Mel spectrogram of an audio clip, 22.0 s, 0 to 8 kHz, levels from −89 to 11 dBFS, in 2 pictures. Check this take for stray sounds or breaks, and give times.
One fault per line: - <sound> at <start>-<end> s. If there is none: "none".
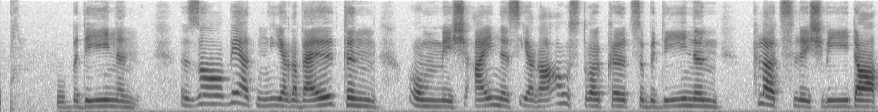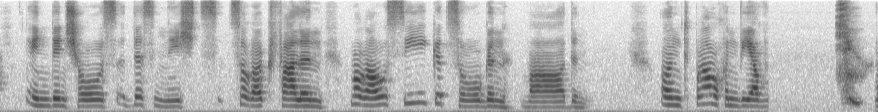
- thud at 0.1-0.5 s
- sneeze at 21.4-21.9 s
